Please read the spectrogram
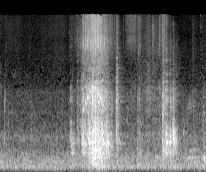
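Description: A man making an engine noise with his mouth, a short buzzing burst about a second and a half in that rises and falls in pitch, with a briefer sound near the end.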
